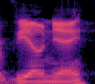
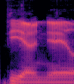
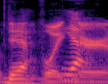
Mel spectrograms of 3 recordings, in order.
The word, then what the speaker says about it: Viognier: We were talking about how a lot of people have problems pronouncing Viognier, like you get the Voigner and all the Viogner.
